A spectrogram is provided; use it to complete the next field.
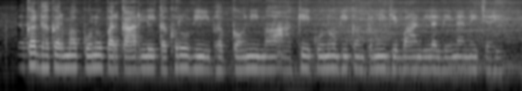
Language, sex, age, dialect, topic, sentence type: Chhattisgarhi, female, 18-24, Western/Budati/Khatahi, banking, statement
